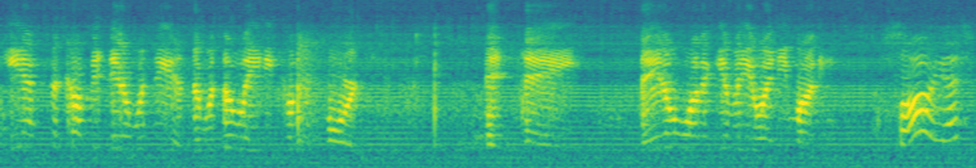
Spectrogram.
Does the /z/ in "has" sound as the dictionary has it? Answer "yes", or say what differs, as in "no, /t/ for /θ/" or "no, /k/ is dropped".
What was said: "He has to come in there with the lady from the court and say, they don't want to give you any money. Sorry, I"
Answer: no, /s/ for /z/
